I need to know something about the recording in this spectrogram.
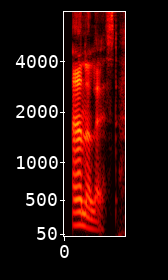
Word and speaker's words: analyst: often translates as analyst stress on the first syllable analyst and this phrase data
